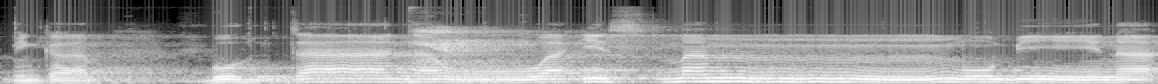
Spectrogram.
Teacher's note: tanwin bertemu mim ya, idgham biguna sama ketemu mim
